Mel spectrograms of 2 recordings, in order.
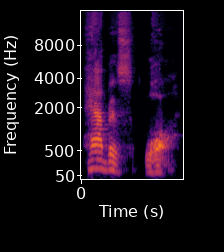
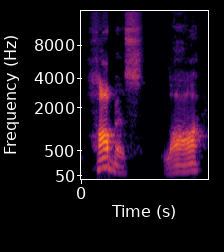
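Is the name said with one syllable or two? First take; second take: two; one. First: The name is said as Ha-bas, two syllables. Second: The name is said like Hobbes, one syllable. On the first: The speaker calls it right. "Hab, Hab" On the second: The speaker calls it wrong.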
